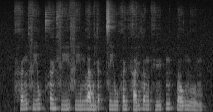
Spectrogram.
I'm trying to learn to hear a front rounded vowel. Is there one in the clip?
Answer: yes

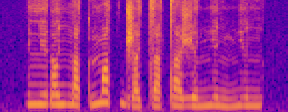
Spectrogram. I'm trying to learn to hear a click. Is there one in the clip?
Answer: no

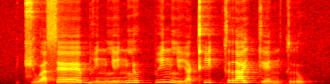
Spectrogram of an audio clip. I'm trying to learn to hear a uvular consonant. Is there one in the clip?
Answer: no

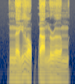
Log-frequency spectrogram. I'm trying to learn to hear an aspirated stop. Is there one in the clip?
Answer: no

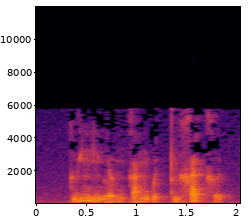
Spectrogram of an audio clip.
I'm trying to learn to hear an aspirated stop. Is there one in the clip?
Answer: no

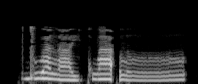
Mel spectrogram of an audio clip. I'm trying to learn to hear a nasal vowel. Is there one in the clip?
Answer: no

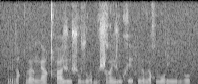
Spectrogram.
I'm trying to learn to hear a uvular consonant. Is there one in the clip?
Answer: yes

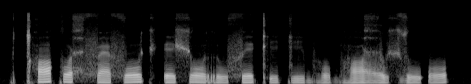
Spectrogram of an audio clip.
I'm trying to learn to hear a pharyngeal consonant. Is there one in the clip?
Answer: yes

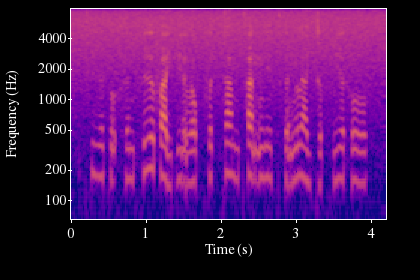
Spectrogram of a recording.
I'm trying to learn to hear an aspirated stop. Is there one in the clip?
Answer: yes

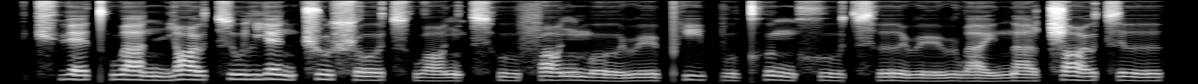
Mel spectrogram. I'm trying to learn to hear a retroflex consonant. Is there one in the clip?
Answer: yes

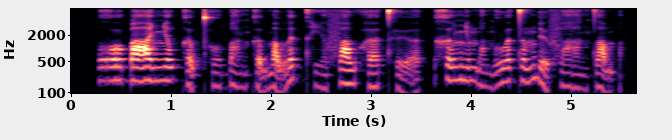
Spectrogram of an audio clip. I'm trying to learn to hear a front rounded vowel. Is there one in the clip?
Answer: no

